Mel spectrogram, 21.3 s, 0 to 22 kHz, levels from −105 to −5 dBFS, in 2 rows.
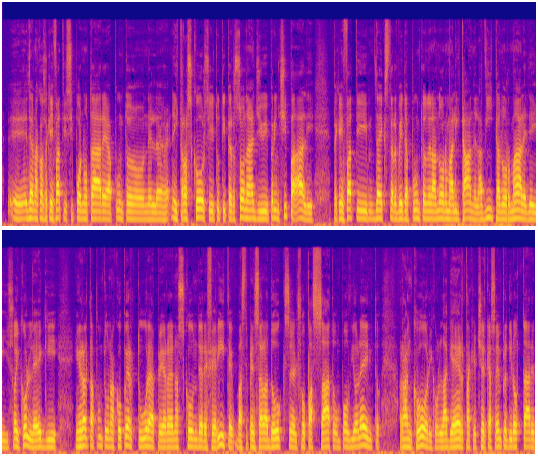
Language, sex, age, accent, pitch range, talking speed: Italian, male, 40-59, native, 125-140 Hz, 165 wpm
